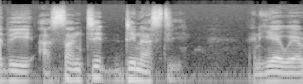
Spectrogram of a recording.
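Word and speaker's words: Asante: So you can say the Asanti dynasty and here we are referring to Kuwasaanti and his people descendants that if they get to rule people anyway.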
